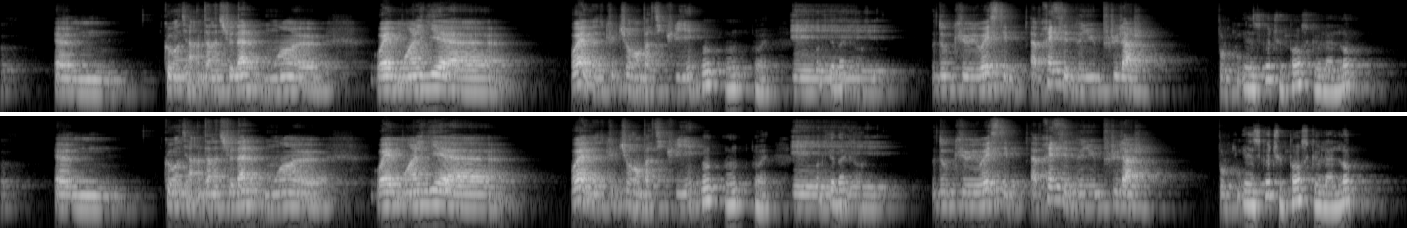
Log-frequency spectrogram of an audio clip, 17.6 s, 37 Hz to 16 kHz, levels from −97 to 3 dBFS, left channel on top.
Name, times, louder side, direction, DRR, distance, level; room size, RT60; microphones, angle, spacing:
voice 1, 0.7-1.4 2.1-4.4 4.7-6.2 7.1-8.7 9.9-10.9 11.7-12.6 12.9-14.3 15.2-15.6, left 1 dB, 70° left, 1 dB, 3.2 m, -30 dB
voice 2, 8.7-9.6 10.2-10.8 15.5-16.9, right 2 dB, 55° right, 11 dB, 1.0 m, -34 dB
17.5 x 10.0 x 4.6 m, 0.83 s
head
